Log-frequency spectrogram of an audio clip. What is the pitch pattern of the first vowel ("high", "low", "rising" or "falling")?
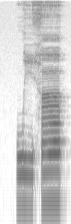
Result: low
